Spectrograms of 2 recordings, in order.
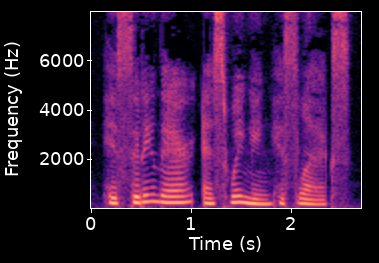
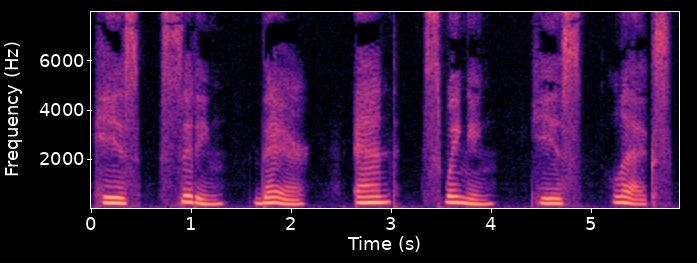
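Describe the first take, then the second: First: Said in the usual way. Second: Word by word, with clear gaps; very slow, deliberate model sentence; slow reading. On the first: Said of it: "慢读一遍". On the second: Shown as a demonstration. Teacher reads the example for learners, slowly word by word. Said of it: "好，慢读一遍".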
